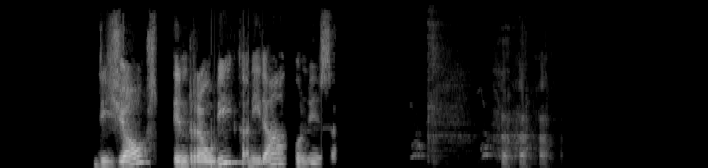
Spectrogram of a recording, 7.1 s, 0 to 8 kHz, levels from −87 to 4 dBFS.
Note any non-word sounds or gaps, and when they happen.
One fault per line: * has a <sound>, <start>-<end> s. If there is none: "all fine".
* has a laugh, 4.1-5.6 s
